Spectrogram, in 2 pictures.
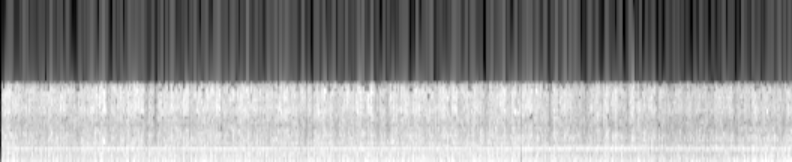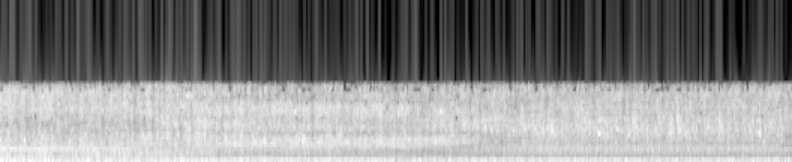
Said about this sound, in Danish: Så er der en video med en øh, lugerobot, som du sætter på traktoren. Øh, så du skal stadig sidde og køre i traktoren, men til gengæld kan den med kamerateknik se roerne, og så kan den lue ind imellem rækkerne.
